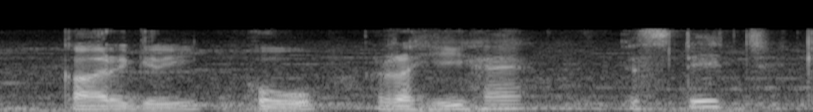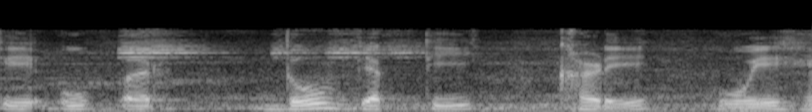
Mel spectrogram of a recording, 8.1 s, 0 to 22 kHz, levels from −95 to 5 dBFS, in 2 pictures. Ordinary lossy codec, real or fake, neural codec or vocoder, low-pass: none; real; none; 7.2 kHz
